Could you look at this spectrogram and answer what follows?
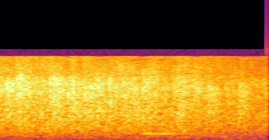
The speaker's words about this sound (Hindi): तो जोरदार तालियां सर के लिए।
